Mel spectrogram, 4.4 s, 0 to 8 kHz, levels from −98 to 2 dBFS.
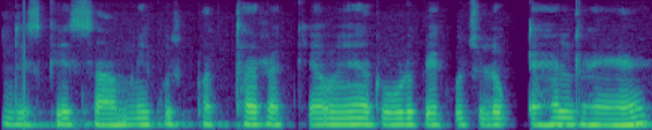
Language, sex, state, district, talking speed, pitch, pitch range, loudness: Hindi, male, Uttar Pradesh, Gorakhpur, 195 wpm, 140 Hz, 140-145 Hz, -27 LUFS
